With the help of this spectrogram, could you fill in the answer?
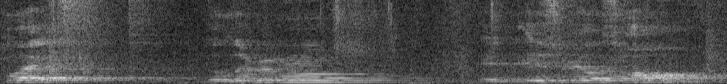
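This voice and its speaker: A man narrates stage directions from a script. He speaks very slowly in a fairly high, mellow voice, in a very echoey hall. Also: fairly even intonation, faint music behind. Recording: very echoey hall, distant mic.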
